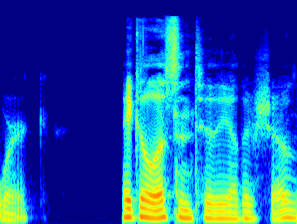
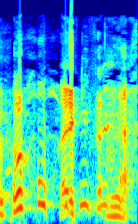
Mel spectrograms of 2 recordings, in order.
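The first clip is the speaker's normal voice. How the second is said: laughing through the words; 10 semitones higher, 6 dB louder, slower than usual. Real, not acted. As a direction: laugh while saying it. Laughing reply.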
